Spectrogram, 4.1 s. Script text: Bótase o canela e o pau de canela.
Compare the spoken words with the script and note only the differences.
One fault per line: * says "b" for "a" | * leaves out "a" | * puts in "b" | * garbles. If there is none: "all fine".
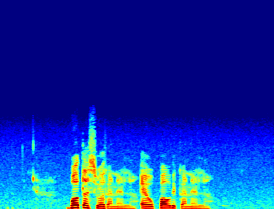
all fine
